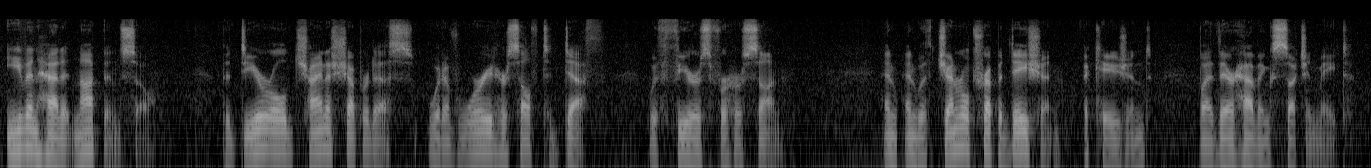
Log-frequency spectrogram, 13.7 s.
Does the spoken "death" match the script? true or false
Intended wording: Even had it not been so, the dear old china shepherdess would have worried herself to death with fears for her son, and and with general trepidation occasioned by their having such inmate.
true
